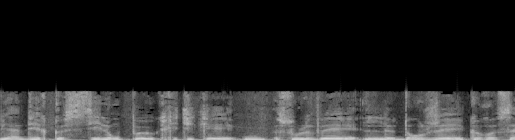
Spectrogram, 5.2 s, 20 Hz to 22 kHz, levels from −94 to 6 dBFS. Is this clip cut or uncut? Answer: uncut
